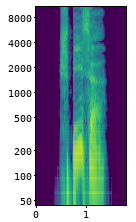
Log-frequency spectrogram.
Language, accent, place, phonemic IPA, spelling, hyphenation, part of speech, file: German, Germany, Berlin, /ˈʃpiː.sə/, Spieße, Spie‧ße, noun, De-Spieße.ogg
- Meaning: nominative/accusative/genitive plural of Spieß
